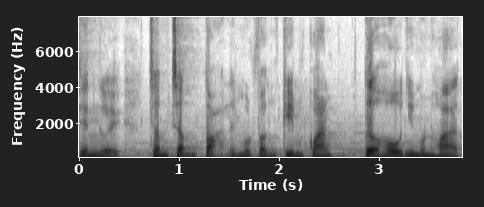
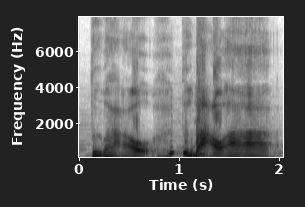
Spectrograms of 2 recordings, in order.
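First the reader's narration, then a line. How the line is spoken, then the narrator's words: Desperate crying out. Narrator (Vietnamese): Bọn Tiểu Mã kêu gào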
